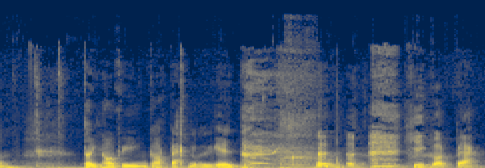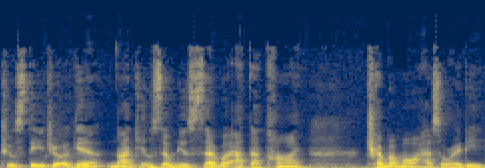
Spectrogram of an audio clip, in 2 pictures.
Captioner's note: all laugh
